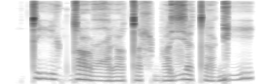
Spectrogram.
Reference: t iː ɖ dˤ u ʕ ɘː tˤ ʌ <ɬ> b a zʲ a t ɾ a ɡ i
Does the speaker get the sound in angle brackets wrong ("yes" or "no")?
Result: no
